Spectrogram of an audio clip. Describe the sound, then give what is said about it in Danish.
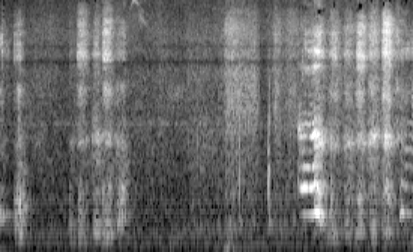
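A person imitates a crying baby with a series of short, breathy whimpers and snuffles that build into a louder, strained wail near the end. “Er der en baby herinde, eller hvad?”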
